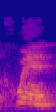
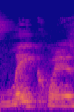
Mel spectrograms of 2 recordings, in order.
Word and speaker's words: Lake Quinn: a CCC camp called some people called McQuinn it's Lake Quinn I learned today they were the locals telling me how to say it is they took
